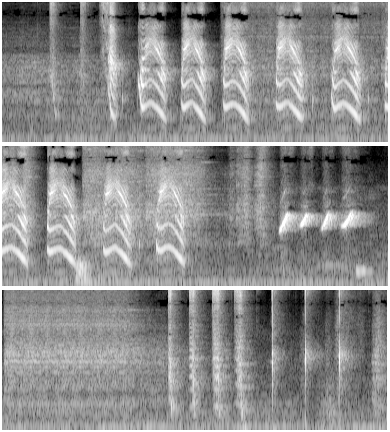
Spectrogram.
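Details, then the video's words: A friendly pet rose-ringed (ringneck) parakeet, described as a talking parrot, gives about nine clear, arching whistles at a quick, steady pace, then a few short rising chirps and sharp clicks. "talking |ringneck parrot"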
